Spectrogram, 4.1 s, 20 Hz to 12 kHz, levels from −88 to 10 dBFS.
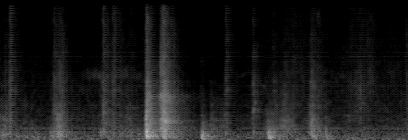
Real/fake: fake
